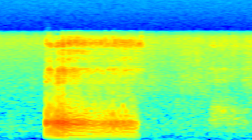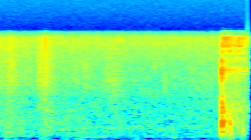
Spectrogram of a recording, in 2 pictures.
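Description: A French bulldog gives a loud, rasping snore, then softer wheezy breaths.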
